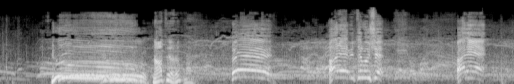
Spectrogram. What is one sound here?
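A crowd of men shouts and jeers loudly.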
